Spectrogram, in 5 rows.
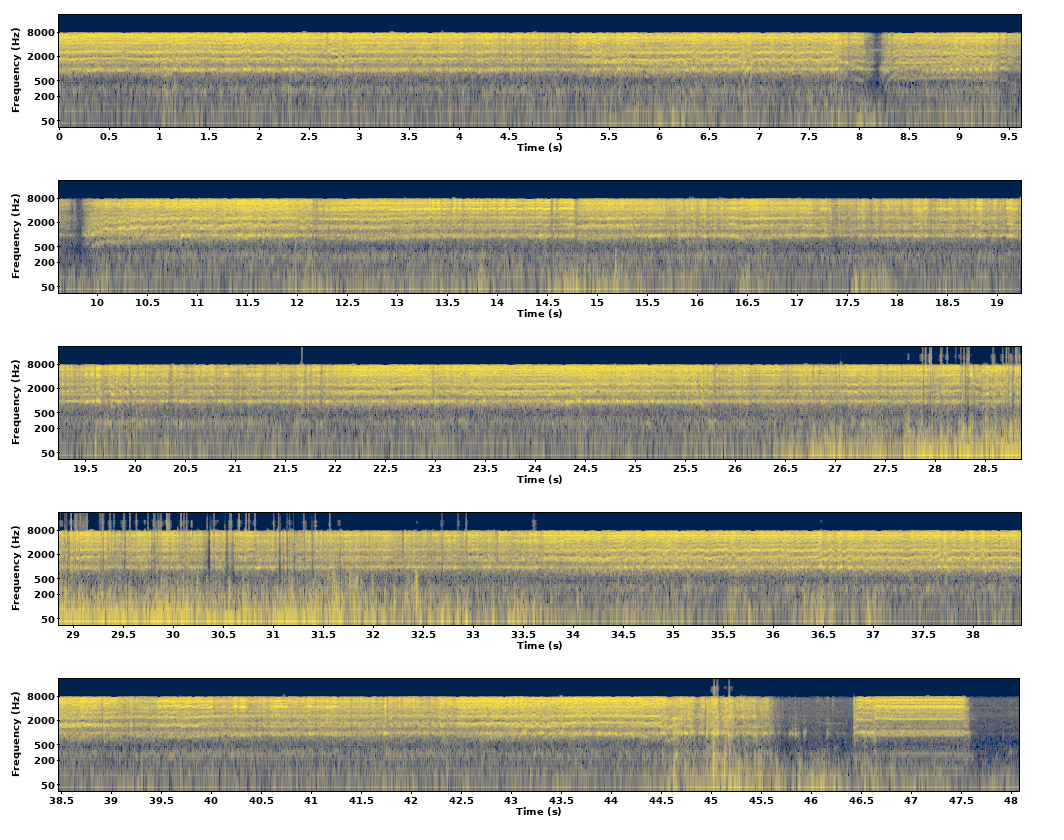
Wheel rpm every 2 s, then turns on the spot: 230, 230, 220, 170, 120, 190, 230, 230, 230, 230, 230, 220, 230, 230, 230, 230, 220, 190, 190, 210, 230, 220, 140, 70.
none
